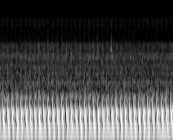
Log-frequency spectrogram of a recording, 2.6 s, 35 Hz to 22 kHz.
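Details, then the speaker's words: 2018 Lance Cali Classic 125cc scooter, revived after sitting, warming up: steady, even putter of about twelve pulses a second at idle, no misses or clatter; runs quietly, earlier trouble suspected from a stuck automatic choke. "nice and quiet seems like it wasn't happy with the automatic choke and I don't know what to do about that exactly"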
